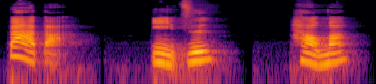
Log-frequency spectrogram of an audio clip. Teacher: Besides the 4 stressed tones, there's a neutral tone. This is very light, weak, and short. Pay attention to the second syllables of the next examples.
